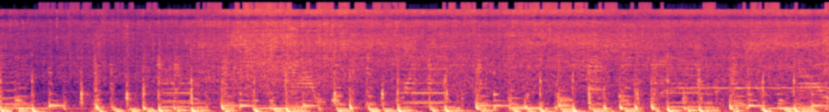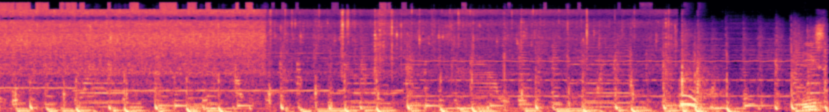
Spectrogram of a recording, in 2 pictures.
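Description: Samgyeopsal pork belly fries in a pan with a loud, continuous sizzle and crackle, pops and some clatter throughout, close and busy, with no talk.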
